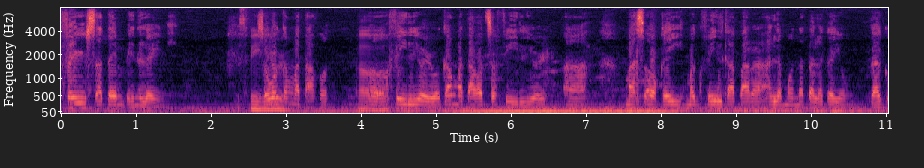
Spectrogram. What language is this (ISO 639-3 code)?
fil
